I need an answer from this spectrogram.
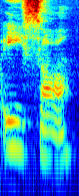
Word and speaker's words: Esau: Esav, as is, or Esau. He's got different names depending on how you pronounce the vav.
